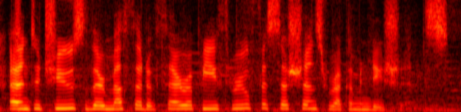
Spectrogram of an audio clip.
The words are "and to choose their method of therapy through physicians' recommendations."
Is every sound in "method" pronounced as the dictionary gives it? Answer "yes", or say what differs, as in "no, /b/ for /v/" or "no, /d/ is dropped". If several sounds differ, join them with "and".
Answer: yes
